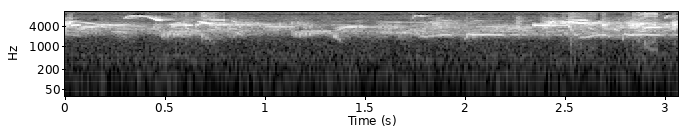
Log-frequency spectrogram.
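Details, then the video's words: Morning birdsong in a forest on 2 June 2023: several birds overlapping in rapid high chirps and thin sliding whistles, with a clear rising whistle near the end. "Утреннее пение птиц"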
